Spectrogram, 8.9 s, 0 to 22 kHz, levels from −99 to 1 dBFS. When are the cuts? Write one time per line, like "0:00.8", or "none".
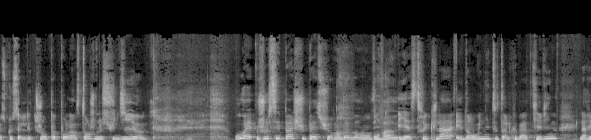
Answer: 0:03.8
0:06.0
